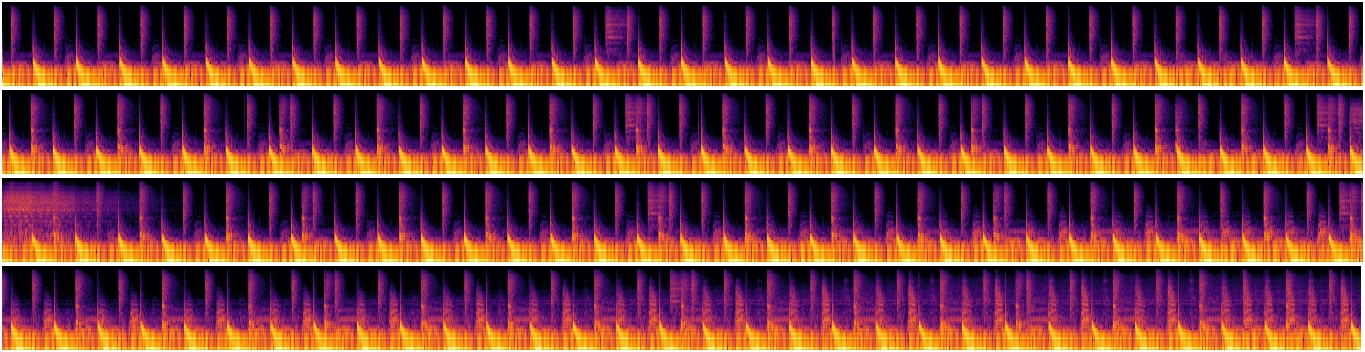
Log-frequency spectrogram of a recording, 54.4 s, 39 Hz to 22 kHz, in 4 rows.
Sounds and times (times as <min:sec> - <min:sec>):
Music: 0:00.0 - 0:54.4.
